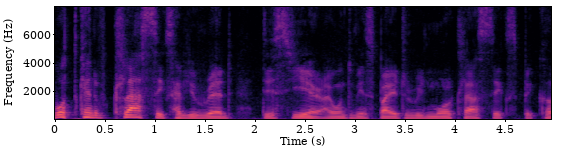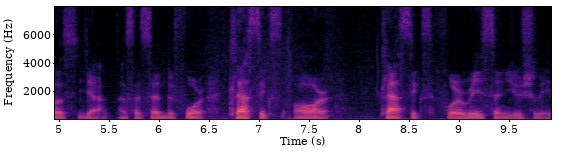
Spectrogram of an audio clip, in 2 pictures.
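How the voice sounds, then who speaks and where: In a very clean recording with a silent background, a man with a non-native accent speaks at a fairly low pitch. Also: ordinary pitch variation, moderate pace. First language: not English. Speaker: book reviewer. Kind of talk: book review vlog. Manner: casual, some hesitations.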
